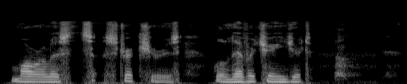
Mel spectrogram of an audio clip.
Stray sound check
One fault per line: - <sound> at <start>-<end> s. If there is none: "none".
- bark at 3.3-3.6 s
